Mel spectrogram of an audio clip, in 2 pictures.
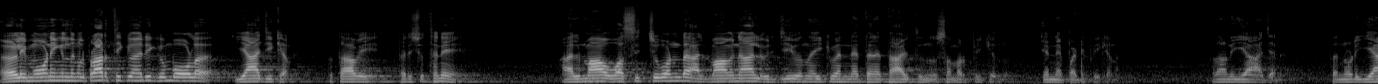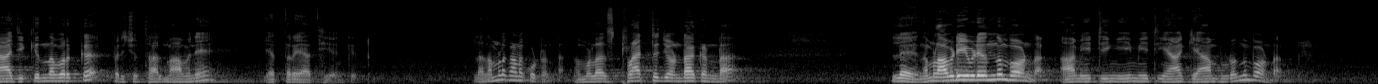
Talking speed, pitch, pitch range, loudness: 100 wpm, 135 Hz, 125-160 Hz, -29 LUFS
